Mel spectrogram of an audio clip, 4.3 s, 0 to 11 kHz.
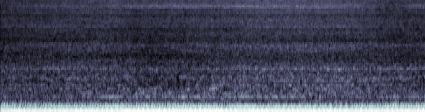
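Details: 1988 Opala Diplomata, originally carbureted, being converted to FuelTech FT450 injection with a Walbro fuel pump; pump is quiet after a soft hose was replaced. Smooth, even low idle with a steady deep hum, no misses, knocks or hunting; normal idle, fuel map still needs work.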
